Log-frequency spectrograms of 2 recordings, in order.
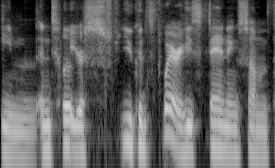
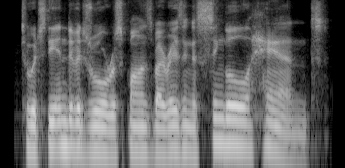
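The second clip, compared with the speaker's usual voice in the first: plain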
